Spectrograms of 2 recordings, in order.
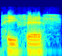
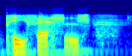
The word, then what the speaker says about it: PFAS: And when we talk about PFAS, we say PFAS or PFASs in relation to that is the correct way to say it.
